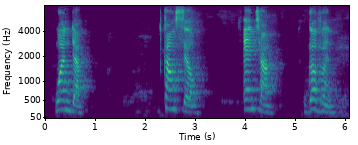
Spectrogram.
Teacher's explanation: These are verbs and they are stressed on the first syllable.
